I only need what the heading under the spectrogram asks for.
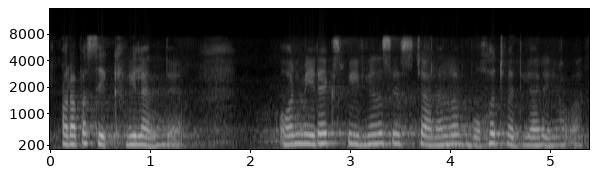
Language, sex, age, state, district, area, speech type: Punjabi, female, 18-30, Punjab, Kapurthala, urban, spontaneous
